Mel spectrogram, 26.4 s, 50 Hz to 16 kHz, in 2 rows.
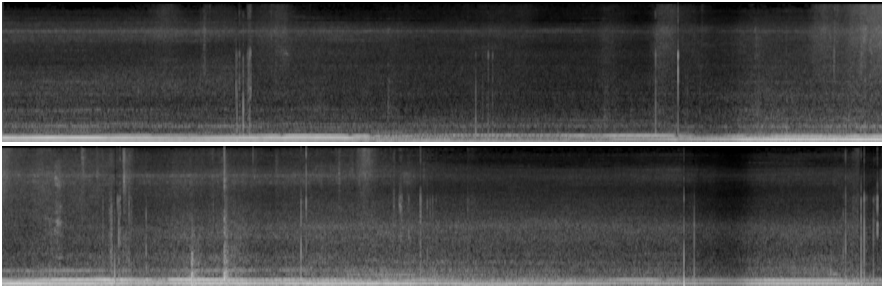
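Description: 2011 BMW X3 M Sport's engine idling with a steady low hum, its tone changing about five seconds in, with a few light knocks now and then.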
